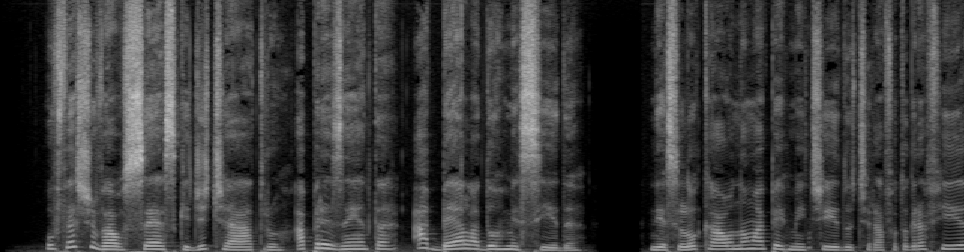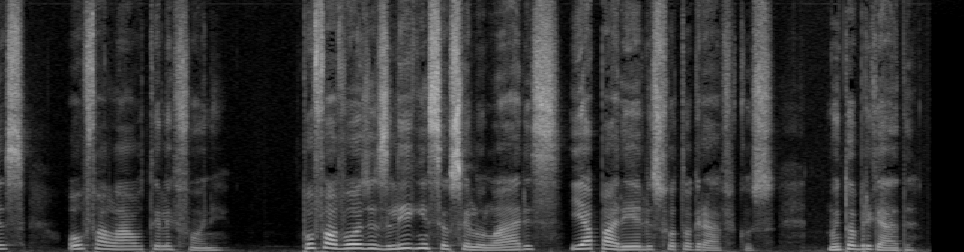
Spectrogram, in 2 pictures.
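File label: Portuguese Brazilian F IVR, female; voice over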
